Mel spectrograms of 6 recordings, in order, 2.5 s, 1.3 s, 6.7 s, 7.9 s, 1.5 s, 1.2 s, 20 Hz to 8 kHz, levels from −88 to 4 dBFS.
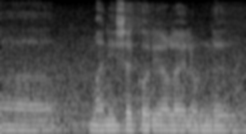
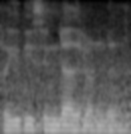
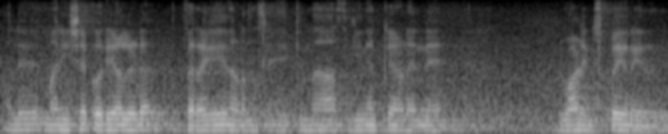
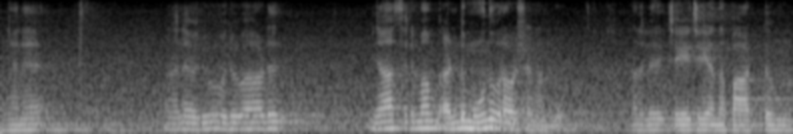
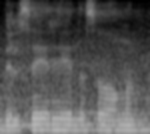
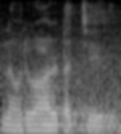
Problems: background sounds at intervals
